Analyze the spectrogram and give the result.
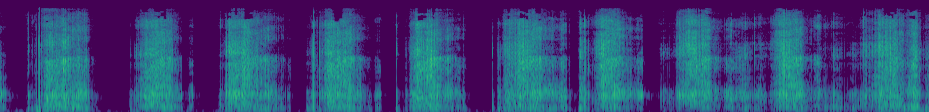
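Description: A hand-sized, hollow, closed brown leather-covered glasses case, held in both hands, is scratched fast with short nails and fingertips. Its surface gives dry, crunchy rasping strokes in quick bursts separated by brief pauses, with a bright hiss over a low-mid body, and the scratching runs on continuously toward the end.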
